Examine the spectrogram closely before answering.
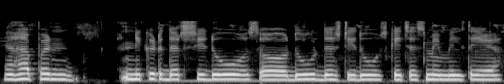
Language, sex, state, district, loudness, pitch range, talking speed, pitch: Hindi, female, Rajasthan, Barmer, -12 LUFS, 215-230 Hz, 155 wpm, 225 Hz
